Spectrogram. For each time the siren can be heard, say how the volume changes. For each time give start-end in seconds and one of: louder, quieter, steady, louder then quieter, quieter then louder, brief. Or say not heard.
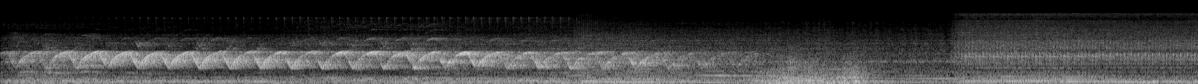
0.0-8.6 quieter.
